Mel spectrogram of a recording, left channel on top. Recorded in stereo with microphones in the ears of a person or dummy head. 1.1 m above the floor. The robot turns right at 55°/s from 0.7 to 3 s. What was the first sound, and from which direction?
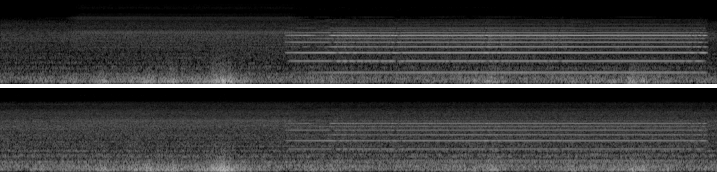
A violin, 30° left (ahead or behind).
